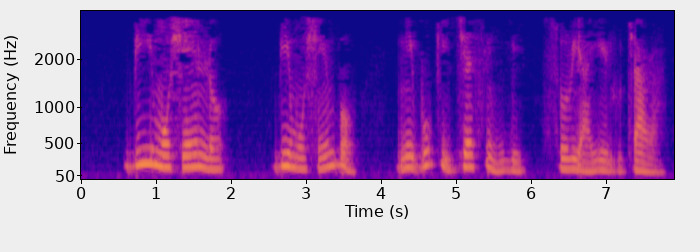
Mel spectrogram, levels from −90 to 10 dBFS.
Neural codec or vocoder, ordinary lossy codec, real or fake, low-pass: none; MP3, 16 kbps; real; 3.6 kHz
